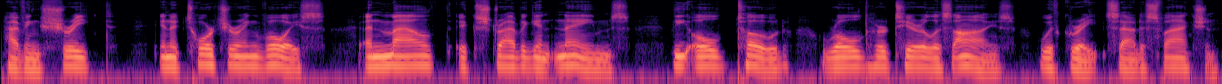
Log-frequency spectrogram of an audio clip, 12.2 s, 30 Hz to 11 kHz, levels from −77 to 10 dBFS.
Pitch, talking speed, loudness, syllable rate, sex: 100 Hz, 100 wpm, -17 LUFS, 3.5 syllables/s, male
